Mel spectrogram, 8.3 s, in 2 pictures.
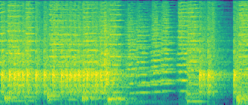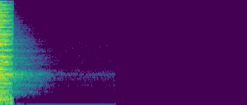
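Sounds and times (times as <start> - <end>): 
snare drum: 0.0 - 4.4
music: 0.0 - 4.7.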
